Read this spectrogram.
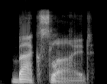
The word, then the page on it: backslide: British English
